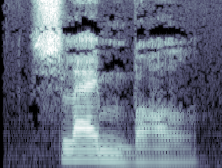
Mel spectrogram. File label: "slijmbal", Dutch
